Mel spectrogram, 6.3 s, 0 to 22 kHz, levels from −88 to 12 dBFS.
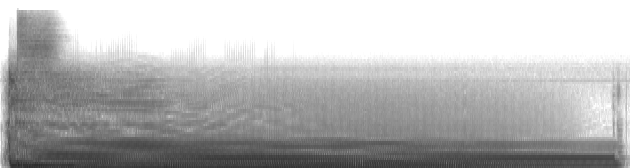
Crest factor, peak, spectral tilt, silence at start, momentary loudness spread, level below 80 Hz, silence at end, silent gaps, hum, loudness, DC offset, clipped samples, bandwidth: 12 dB; 0 dBFS; -6.5 dB/octave; 0.05 s; 5 LU; -16 dBFS; 0.05 s; none; none; -13 LUFS; under 0.1%; under 0.1%; 15.5 kHz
